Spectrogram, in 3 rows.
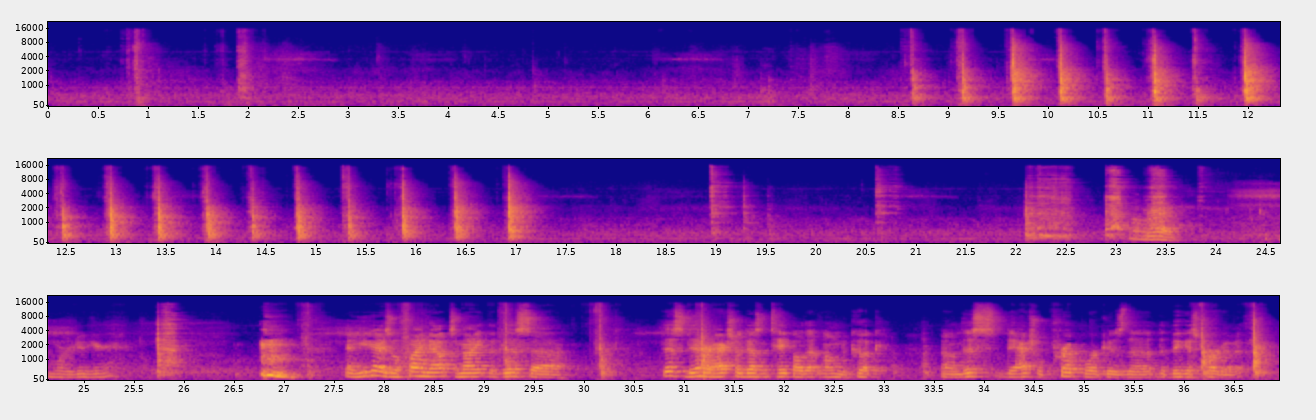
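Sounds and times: knife chopping on cutting board: 8.5s - 17.2s, 29.1s - 30.3s, 36.1s - 36.9s
knife scraping cutting board: 20.6s - 20.9s, 22.0s - 24.0s, 25.7s - 26.1s.

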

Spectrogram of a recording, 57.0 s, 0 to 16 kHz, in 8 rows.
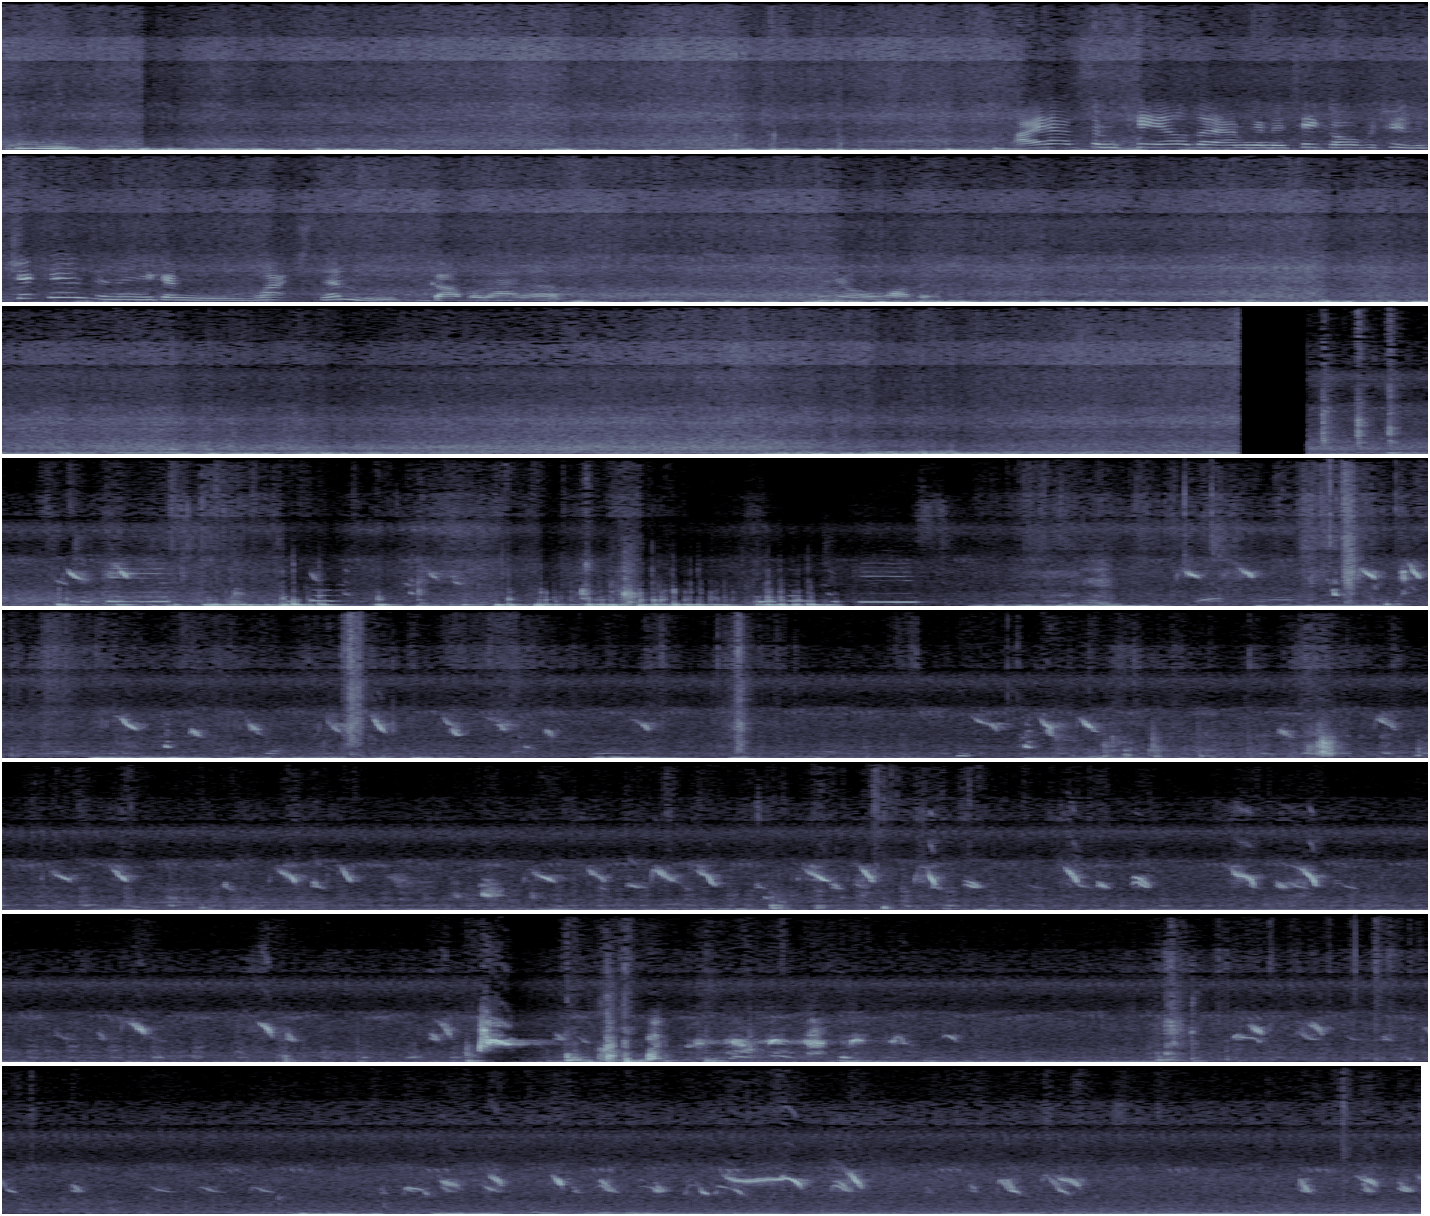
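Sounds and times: chickens clucking and chirping: 21.1s - 25.5s, 26.2s - 57.0s.

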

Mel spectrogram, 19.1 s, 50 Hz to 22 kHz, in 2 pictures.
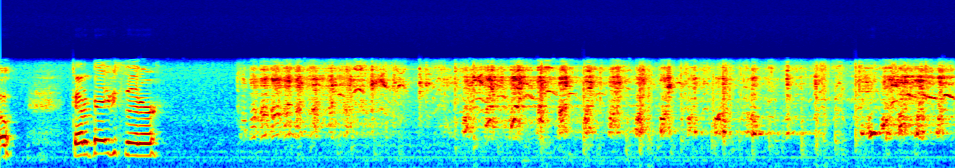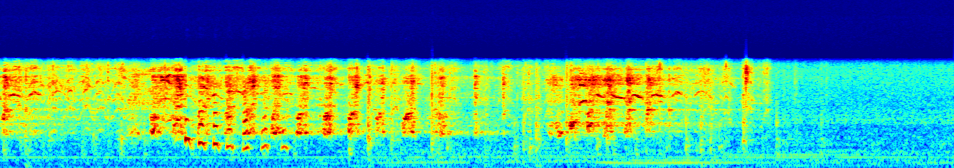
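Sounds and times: toy monkey chattering: 2.4s - 17.2s.

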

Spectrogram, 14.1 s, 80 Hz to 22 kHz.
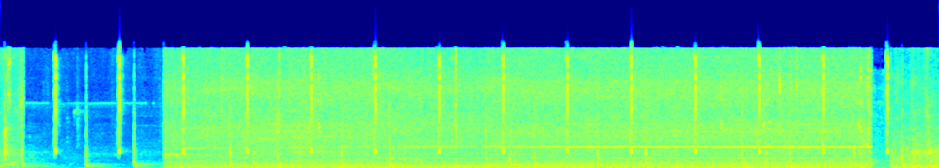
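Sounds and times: faint high whine: 2.5s - 13.1s.

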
